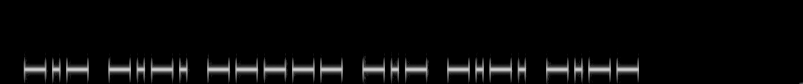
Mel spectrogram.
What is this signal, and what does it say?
Morse code, heard as a keyed tone, about 17 wpm, 700 Hz. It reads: KC0KCY
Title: USA Callsign DE Callsign 17wpm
